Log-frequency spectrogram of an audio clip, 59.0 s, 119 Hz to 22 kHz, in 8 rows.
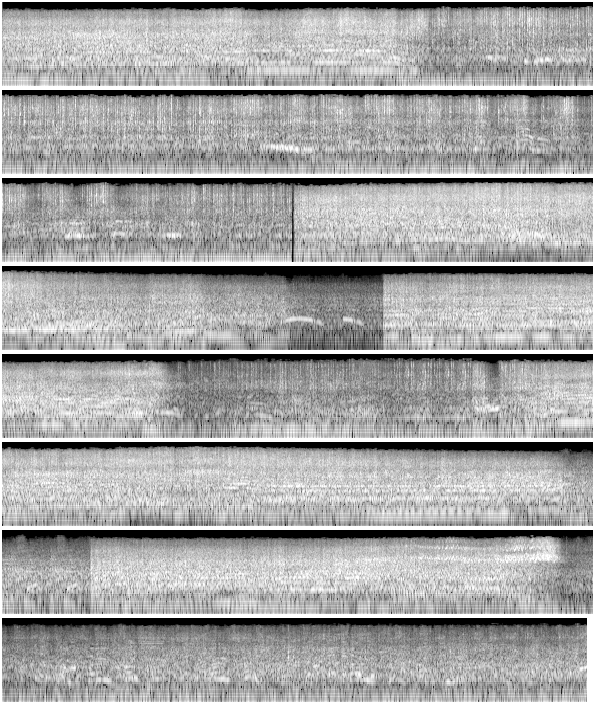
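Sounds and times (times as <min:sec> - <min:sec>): racing car engines revving: 0:00.0 - 0:59.0.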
